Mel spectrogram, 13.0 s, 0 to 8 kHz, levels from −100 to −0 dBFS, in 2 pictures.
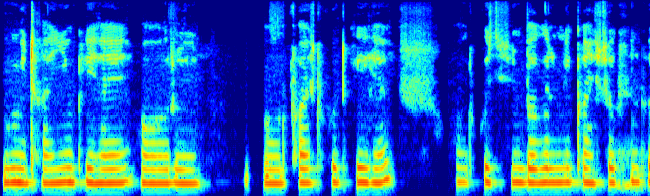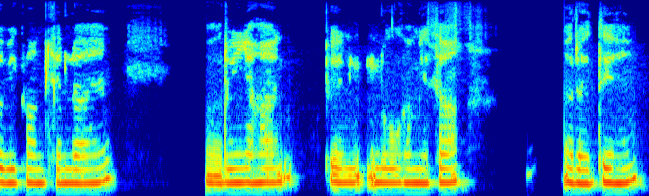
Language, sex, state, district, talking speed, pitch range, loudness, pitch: Hindi, female, Bihar, Gopalganj, 120 wpm, 210-220 Hz, -23 LUFS, 215 Hz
